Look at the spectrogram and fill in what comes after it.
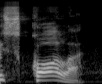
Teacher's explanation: a sílaba tônica está na penúltima posição da palavra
